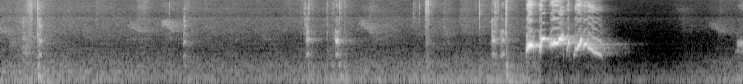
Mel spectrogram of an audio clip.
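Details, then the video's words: A bird singing in the morning; after several seconds of scattered light clicks and low background hum, a quick loud warbling phrase of tumbling high notes about a second long, then stillness. "Buổi sáng nghe chim hót chơi"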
